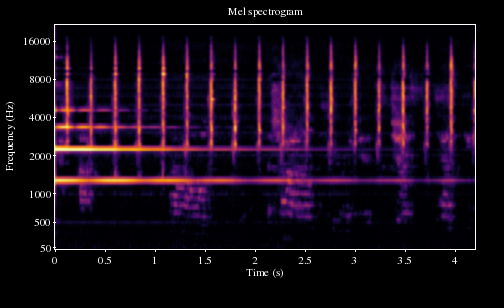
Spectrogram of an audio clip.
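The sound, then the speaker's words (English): A bell rings with a rapid, steady train of metallic strikes over a sustained high ringing tone, continuing for several seconds while voices murmur faintly underneath. “I thought it was a bell for me to be done.”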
